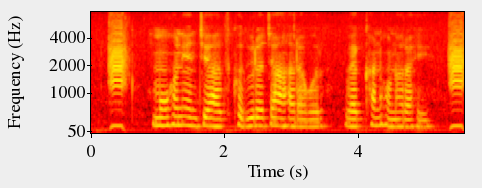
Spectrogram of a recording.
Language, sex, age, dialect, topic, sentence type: Marathi, female, 31-35, Standard Marathi, banking, statement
